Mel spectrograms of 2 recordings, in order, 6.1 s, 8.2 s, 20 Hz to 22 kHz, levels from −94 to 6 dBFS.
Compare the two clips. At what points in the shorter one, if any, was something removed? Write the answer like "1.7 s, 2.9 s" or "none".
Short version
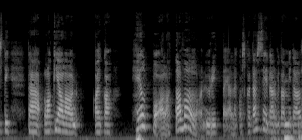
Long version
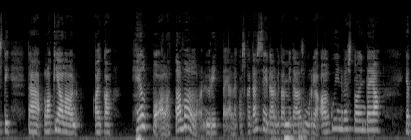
none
